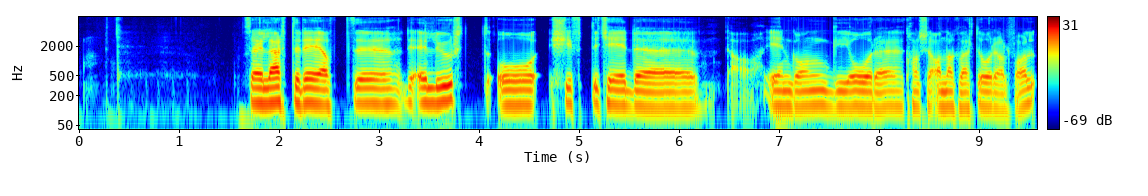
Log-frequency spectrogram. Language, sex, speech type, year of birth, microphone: Norwegian, male, spontaneous, 1956, Shure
